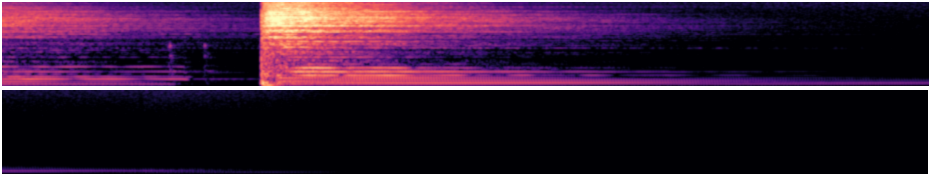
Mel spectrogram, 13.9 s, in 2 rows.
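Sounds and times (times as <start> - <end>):
fanfare: 0.0 - 5.4.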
